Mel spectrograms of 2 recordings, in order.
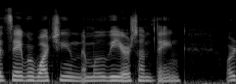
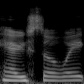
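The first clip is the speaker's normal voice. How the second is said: usual speaking voice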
